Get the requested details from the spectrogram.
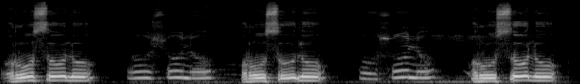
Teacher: یہاں پہ صاد کی آواز کو پیدا نہیں کیا جائے گا بلکہ سین کو پڑھا جائے گا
